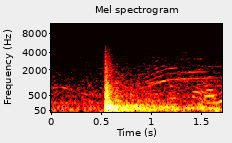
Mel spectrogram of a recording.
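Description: One firework bursts in a single sharp boom at a 2012 fireworks display in Murray, Kentucky, then rumbles and fades, with crowd noise behind it.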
